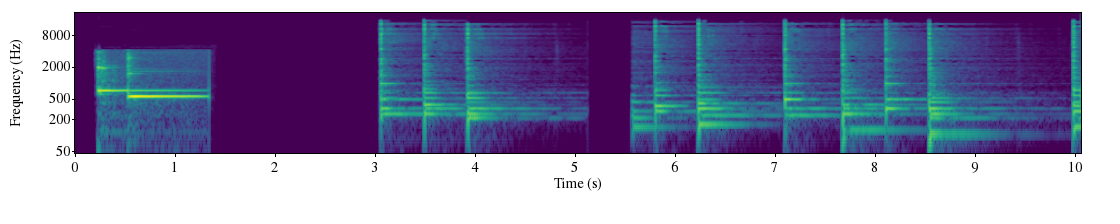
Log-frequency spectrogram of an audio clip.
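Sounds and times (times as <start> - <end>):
two-note doorbell chime: 0.2 - 1.4.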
